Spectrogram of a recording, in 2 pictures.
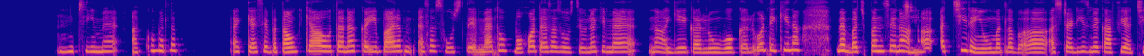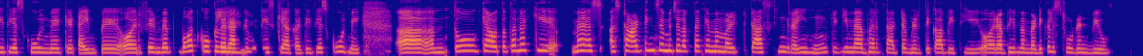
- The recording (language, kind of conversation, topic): Hindi, advice, मेरे लिए मल्टीटास्किंग के कारण काम अधूरा या कम गुणवत्ता वाला क्यों रह जाता है?
- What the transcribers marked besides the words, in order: in English: "स्टडीज़"; in English: "टाइम"; in English: "कोकुलर एक्टिविटीज़"; in English: "स स्टार्टिंग"; in English: "मल्टीटास्किंग"; in English: "मेडिकल स्टूडेंट"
